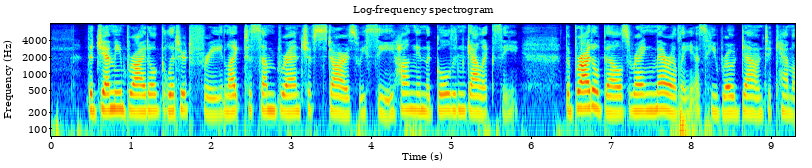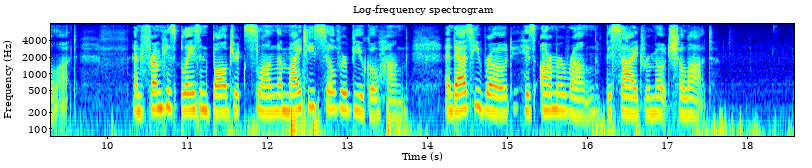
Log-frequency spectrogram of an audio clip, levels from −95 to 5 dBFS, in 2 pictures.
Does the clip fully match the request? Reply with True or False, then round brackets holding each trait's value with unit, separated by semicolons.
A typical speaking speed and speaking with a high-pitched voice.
True (160 wpm; 210 Hz)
